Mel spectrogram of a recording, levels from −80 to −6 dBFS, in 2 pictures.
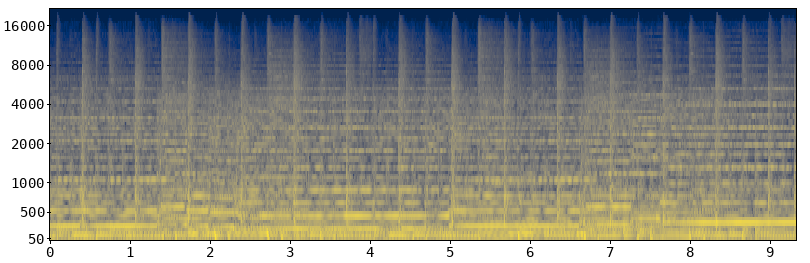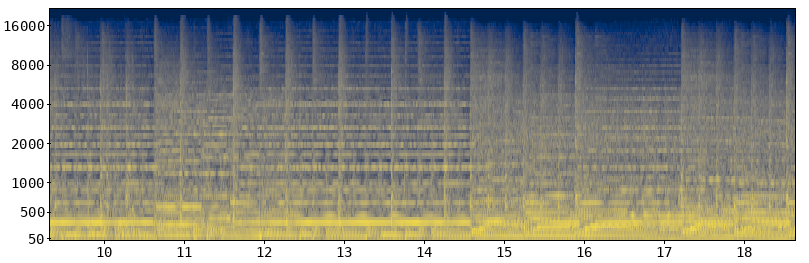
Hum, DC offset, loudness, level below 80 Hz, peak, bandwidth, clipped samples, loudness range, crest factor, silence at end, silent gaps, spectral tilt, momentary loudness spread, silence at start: none; under 0.1%; -15 LUFS; -26 dBFS; 0 dBFS; 19 kHz; under 0.1%; 1 LU; 14 dB; 0 s; none; -6 dB/octave; 2 LU; 0 s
